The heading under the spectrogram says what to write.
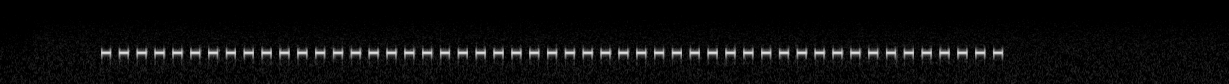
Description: Evenly repeated beeps. There is no code.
